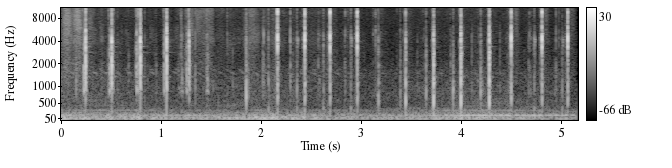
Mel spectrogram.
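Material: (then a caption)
Plastic. Fingertips and thumbs press and click the buttons of a white, hand-sized, hollow plastic Xbox controller held in both hands. About 17 short, sharp, bright plastic clicks are heard at an irregular pace over a faint steady low hum. Each click stops almost instantly with no ring.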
